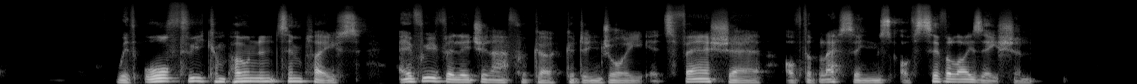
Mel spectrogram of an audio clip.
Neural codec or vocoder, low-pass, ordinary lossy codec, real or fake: autoencoder, 48 kHz, 32 numbers a frame, DAC-VAE, trained on Japanese speech; 19.8 kHz; none; fake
